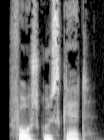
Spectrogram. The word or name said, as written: forskudsskat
